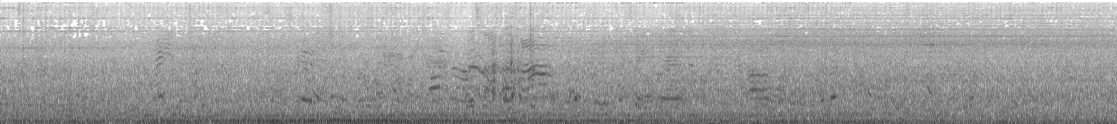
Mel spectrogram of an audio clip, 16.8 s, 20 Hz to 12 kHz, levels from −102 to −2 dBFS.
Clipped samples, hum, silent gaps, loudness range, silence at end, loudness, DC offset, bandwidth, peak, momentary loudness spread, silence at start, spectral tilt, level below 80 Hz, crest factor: under 0.1%; none; none; 4 LU; 0 s; -37 LUFS; under 0.1%; 11.5 kHz; -20 dBFS; 6 LU; 0 s; -6.5 dB/octave; -42 dBFS; 16 dB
